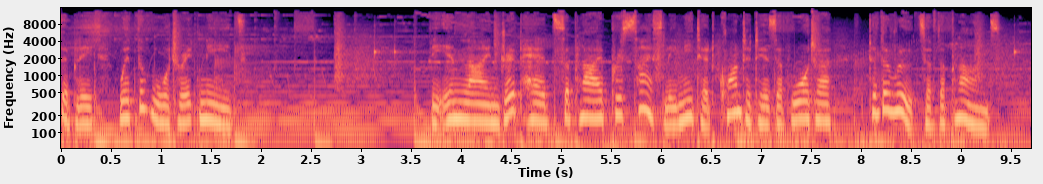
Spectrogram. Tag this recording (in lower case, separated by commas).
speech, drip, music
